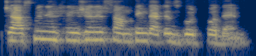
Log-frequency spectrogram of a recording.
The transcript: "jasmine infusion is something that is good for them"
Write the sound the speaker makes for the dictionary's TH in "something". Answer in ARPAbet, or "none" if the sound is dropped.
T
